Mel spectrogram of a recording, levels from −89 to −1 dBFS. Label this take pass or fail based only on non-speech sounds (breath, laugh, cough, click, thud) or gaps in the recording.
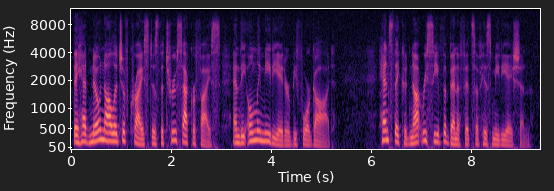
pass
